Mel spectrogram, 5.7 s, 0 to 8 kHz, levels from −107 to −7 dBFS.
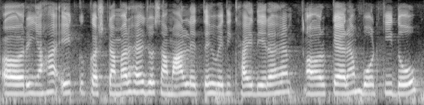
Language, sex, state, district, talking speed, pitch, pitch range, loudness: Hindi, female, Chhattisgarh, Raipur, 190 wpm, 225 Hz, 225-245 Hz, -16 LUFS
